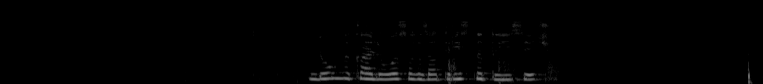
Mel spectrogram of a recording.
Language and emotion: Russian, sad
